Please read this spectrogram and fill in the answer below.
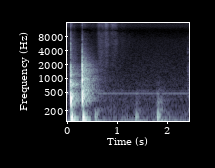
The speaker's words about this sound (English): So you're going to hear me say that and then listen for the knock. Can you knock on things? Can you knock on this table like me?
